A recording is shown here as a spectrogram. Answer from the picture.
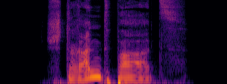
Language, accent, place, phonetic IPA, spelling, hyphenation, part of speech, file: German, Germany, Berlin, [ʃtʁantbats], Strandbads, Strand‧bads, noun, De-Strandbads.ogg
- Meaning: genitive singular of Strandbad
